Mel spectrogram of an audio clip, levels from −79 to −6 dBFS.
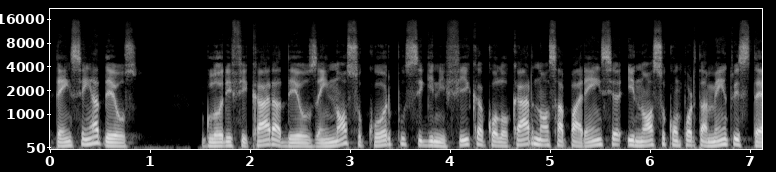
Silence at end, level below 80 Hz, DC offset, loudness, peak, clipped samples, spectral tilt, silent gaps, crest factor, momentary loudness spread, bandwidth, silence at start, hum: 0 s; -48 dBFS; under 0.1%; -21 LUFS; -6 dBFS; under 0.1%; -5.5 dB/octave; 1.40-1.46 s; 16 dB; 4 LU; 16 kHz; 0.05 s; none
